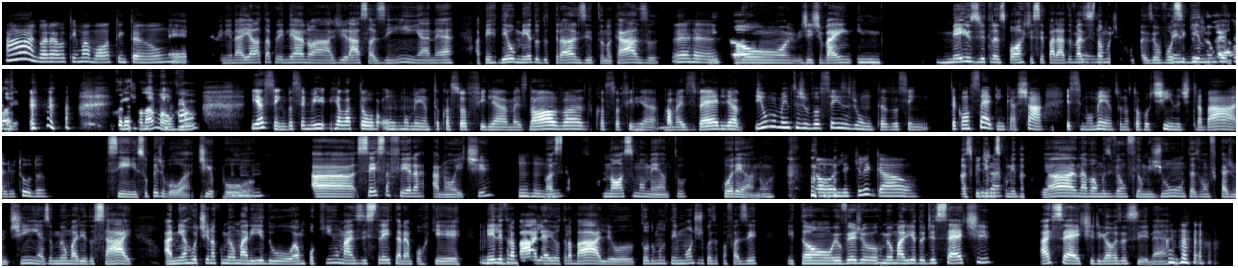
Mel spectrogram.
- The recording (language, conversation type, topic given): Portuguese, podcast, Como você equilibra trabalho, lazer e autocuidado?
- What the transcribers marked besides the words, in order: laugh; laugh; laugh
